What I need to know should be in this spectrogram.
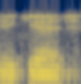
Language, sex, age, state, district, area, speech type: Maithili, male, 30-45, Bihar, Madhepura, rural, conversation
